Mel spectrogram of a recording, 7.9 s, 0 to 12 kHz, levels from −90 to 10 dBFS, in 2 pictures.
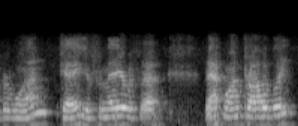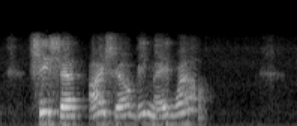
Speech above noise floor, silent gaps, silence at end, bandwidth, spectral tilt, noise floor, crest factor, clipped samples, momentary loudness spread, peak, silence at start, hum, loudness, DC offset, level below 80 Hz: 45 dB; none; 1.25 s; 5.2 kHz; -11 dB/octave; -65 dBFS; 20 dB; under 0.1%; 10 LU; -2 dBFS; 0 s; none; -21 LUFS; under 0.1%; -46 dBFS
